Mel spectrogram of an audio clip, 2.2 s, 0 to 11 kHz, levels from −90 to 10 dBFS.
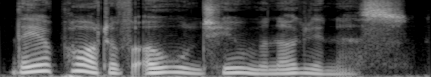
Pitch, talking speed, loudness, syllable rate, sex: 195 Hz, 195 wpm, -18 LUFS, 5.9 syllables/s, female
